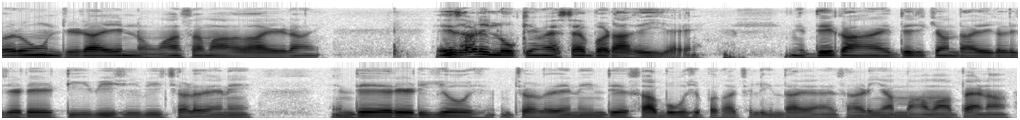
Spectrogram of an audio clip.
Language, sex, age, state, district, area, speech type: Dogri, male, 30-45, Jammu and Kashmir, Kathua, rural, spontaneous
